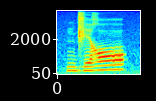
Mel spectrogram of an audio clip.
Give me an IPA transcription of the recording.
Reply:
nd͡ʒeʁɔː

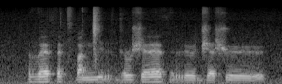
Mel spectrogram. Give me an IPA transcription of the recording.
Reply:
vɛθɛt͡sɓaŋ͡ǀir ɡɛ̤ɹʃɛːθɛ̤rʏː d͡ʒɛʃʏː

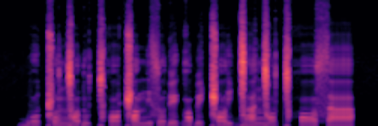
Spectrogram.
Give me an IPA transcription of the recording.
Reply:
boǁo ŋ͡ǀɔɗuǀʰɔǁɒ nisoɗeɡɒ ɓeǁɔɾi ɡ͡ǀaŋ͡ǀɔ ǀʰɔ sa

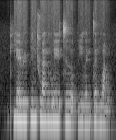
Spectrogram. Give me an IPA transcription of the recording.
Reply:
pʰjɛ˦ɻɻ̩˦pi˦nʂwa˦n lwe˥˨ɪ̯ t͡sɹ̩˦ɤ̰˨˩ pi˥˨ lə˦n t̪ə˦nwɑ˨ŋ

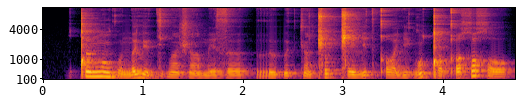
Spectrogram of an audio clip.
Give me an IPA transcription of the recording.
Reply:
ǃə˥ŋɔ̃˥ ɡwʊ˩ nə˥lʲɯ˩dʲɯ˩bã˩ ʃã˩me˩zə˩ | rɯ˩ ʔɯ˧tʲ kã˩ǁʊ˥ ǁe˩lʲe˥tʲ qʼɔ˩ɪ̯lʲe˩ ɡɔ̃˥ǃɯ˩qʼə˧χʊ˥ χɔ˩

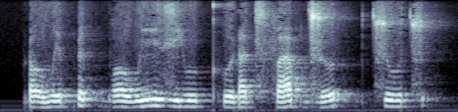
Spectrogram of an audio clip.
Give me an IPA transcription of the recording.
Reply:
ɽɔwɪpɽɪp bɔwĩzju kʷʰiɽat͡sfapd͡zʊ | t͡sut͡s

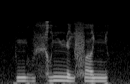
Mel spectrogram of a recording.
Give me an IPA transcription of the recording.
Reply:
n̪ṳ˨ço̤˦ɲɳi˨fʌ˦ɲ

